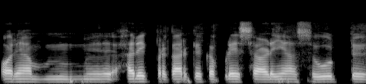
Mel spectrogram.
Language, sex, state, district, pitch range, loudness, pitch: Hindi, male, Bihar, Jahanabad, 120-125 Hz, -17 LUFS, 125 Hz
